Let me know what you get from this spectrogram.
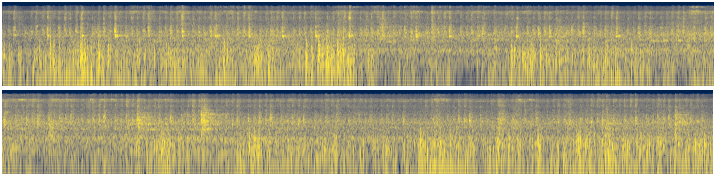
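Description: Railway passenger coach running along the track, heard at an open window: steady rumble of the wheels with a rhythmic clatter over the rail joints.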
